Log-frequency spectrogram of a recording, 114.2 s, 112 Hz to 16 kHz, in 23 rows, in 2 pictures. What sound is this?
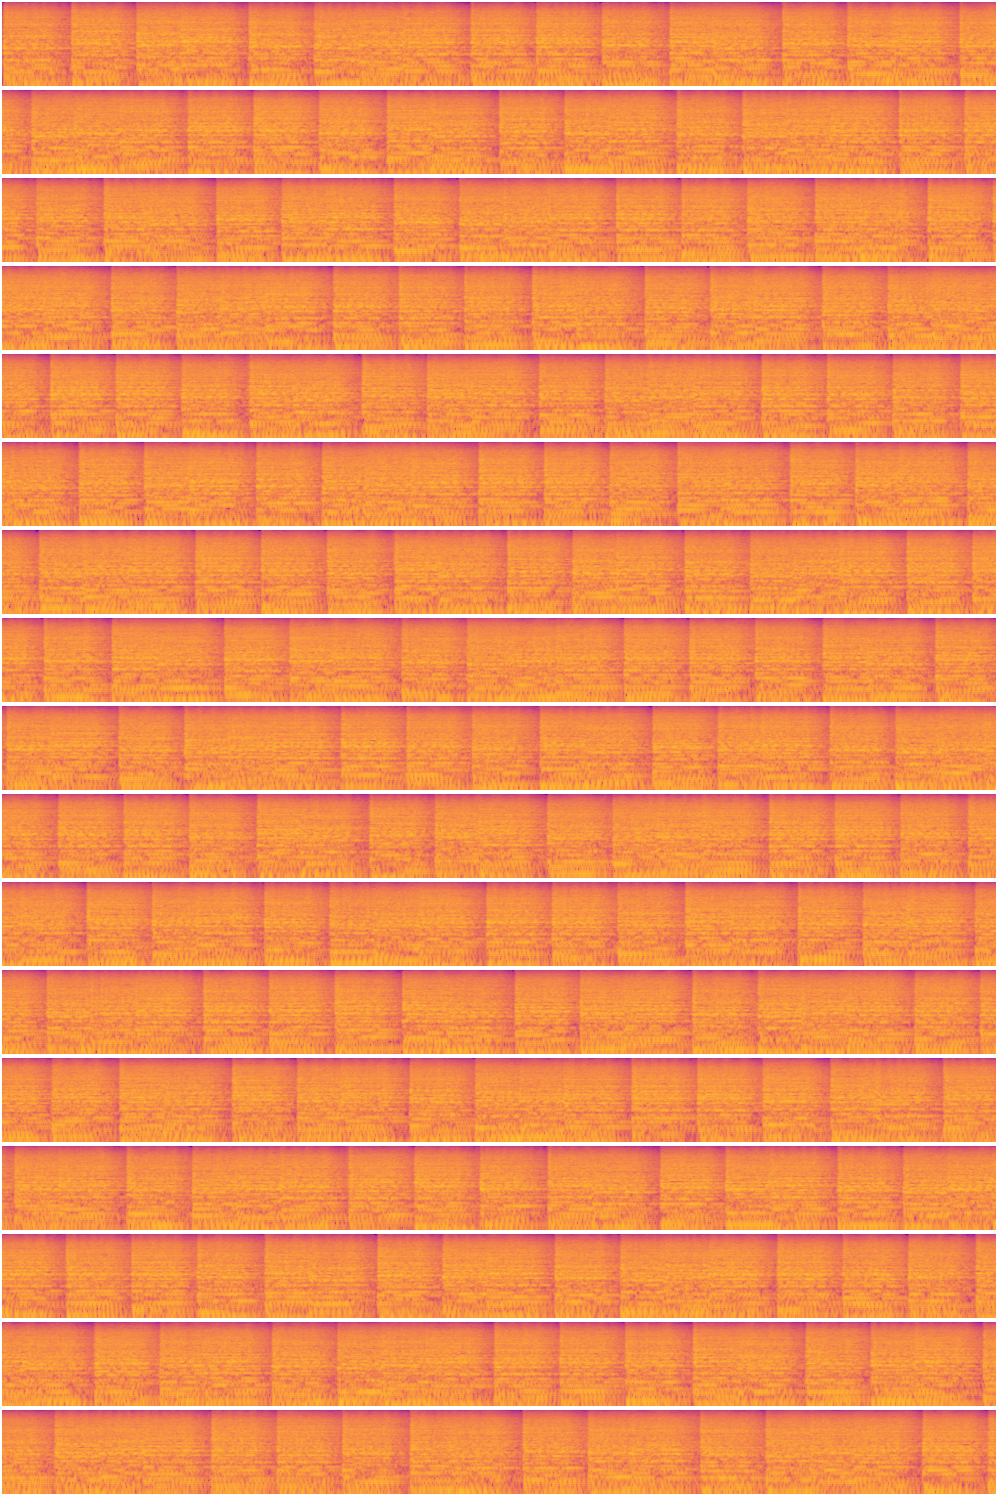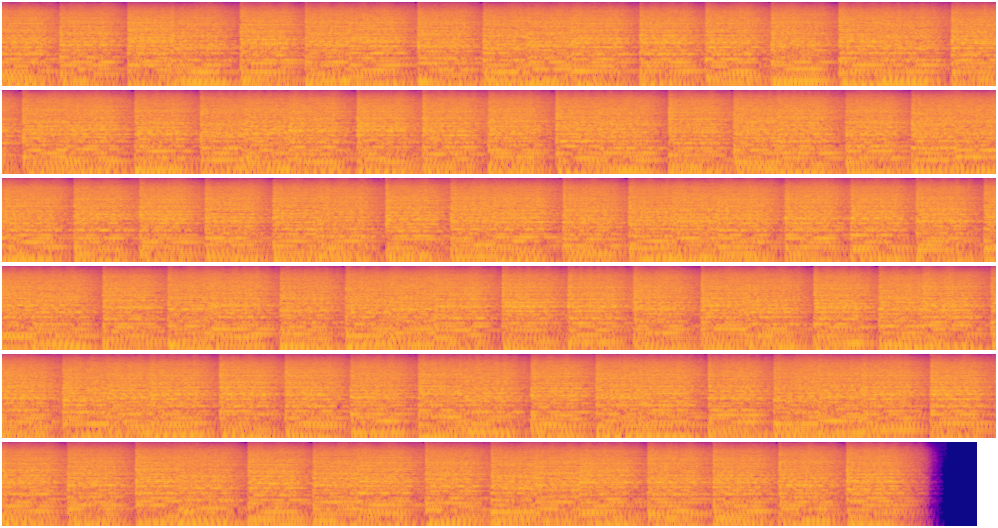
Freeze 1-vs-1-classic1706161432
Another VS-1 stem, frozen in Live 9, part of a failed project, with a bit of processing on top of it, I thought why the hell not share this btch.
rave, vsti, chord, vs-1, retro, lead, synth, electronic, loop, free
